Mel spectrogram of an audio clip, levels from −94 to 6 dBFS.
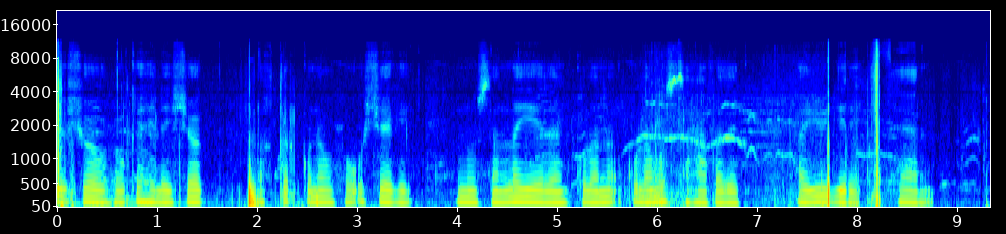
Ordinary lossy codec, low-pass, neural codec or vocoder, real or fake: none; none; none; real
